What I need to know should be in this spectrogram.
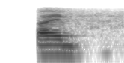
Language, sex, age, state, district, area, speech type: Manipuri, male, 18-30, Manipur, Senapati, rural, conversation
